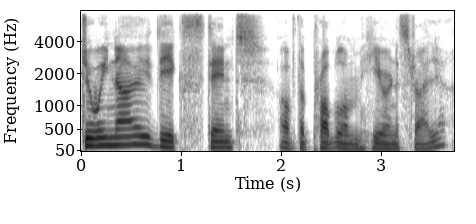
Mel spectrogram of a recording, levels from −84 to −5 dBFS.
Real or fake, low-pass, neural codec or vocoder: real; 7.2 kHz; none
